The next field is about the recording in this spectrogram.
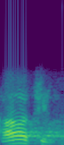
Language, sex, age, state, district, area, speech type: Odia, male, 60+, Odisha, Nayagarh, rural, conversation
